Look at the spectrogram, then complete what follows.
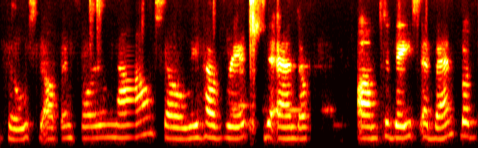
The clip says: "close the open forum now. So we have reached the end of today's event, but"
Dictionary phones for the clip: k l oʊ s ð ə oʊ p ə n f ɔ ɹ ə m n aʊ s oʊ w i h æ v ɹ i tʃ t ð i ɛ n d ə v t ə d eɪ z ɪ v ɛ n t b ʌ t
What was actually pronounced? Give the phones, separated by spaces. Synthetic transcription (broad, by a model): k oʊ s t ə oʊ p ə n f ɔ ɹ ə m n aʊ s oʊ w i h æ v ɹ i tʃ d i ɛ n d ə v t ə d eɪ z ɪ v ɛ n t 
